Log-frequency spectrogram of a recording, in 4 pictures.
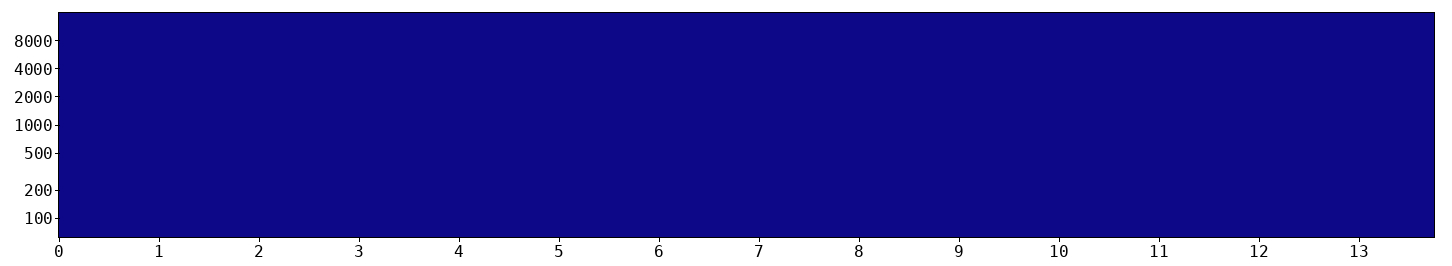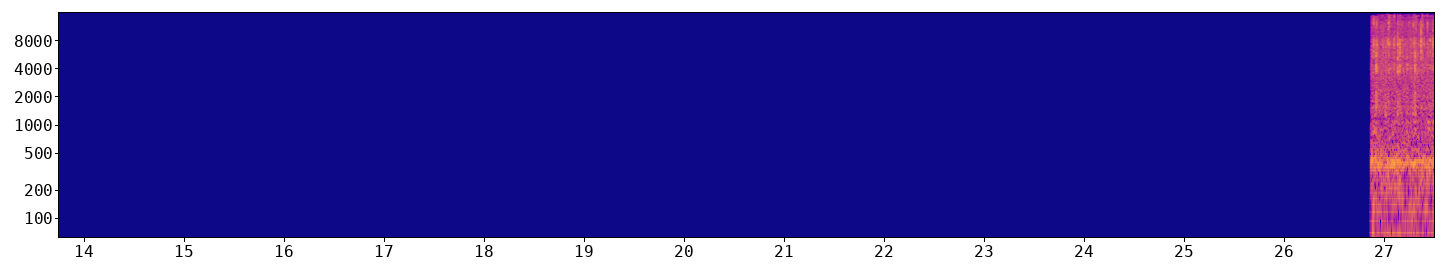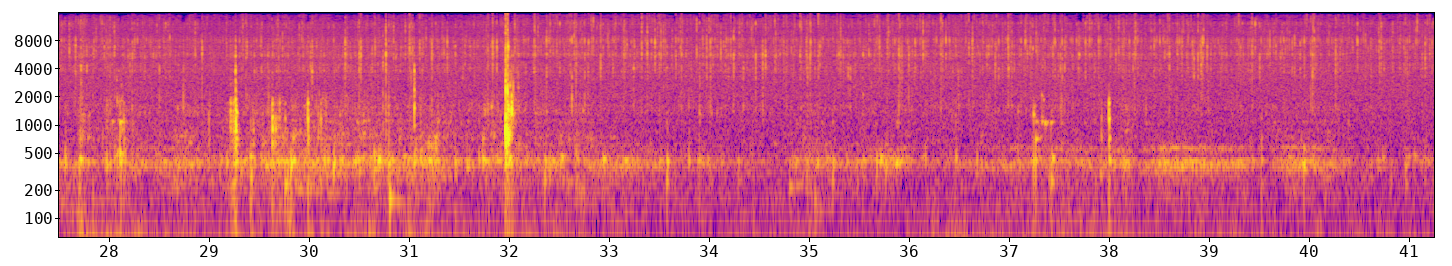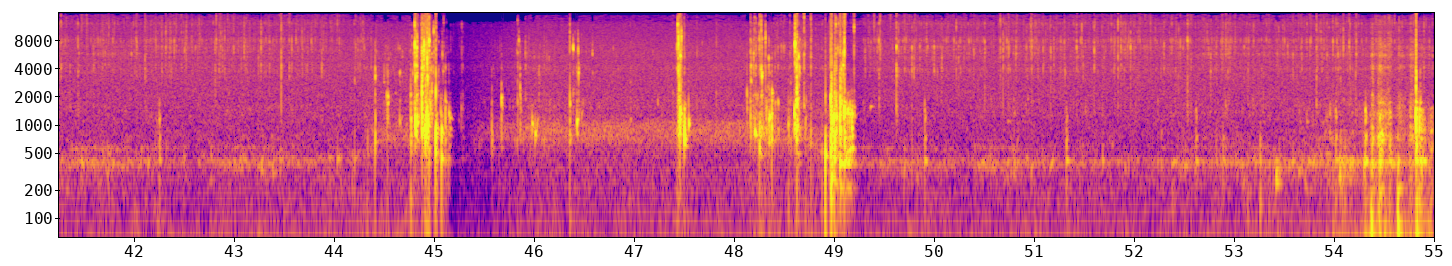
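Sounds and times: clicks and crackles: 26.9 - 46.7, 47.3 - 55.0
bursts of water noise: 26.9 - 55.0.

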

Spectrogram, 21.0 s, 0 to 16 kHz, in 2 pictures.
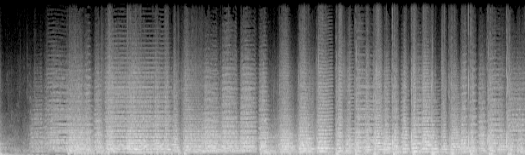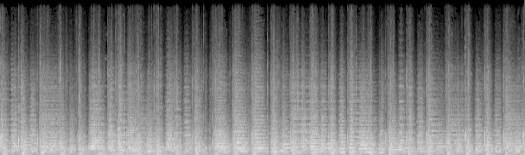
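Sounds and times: brass chords: 0.0 - 21.0
steady drum beat: 6.3 - 21.0.

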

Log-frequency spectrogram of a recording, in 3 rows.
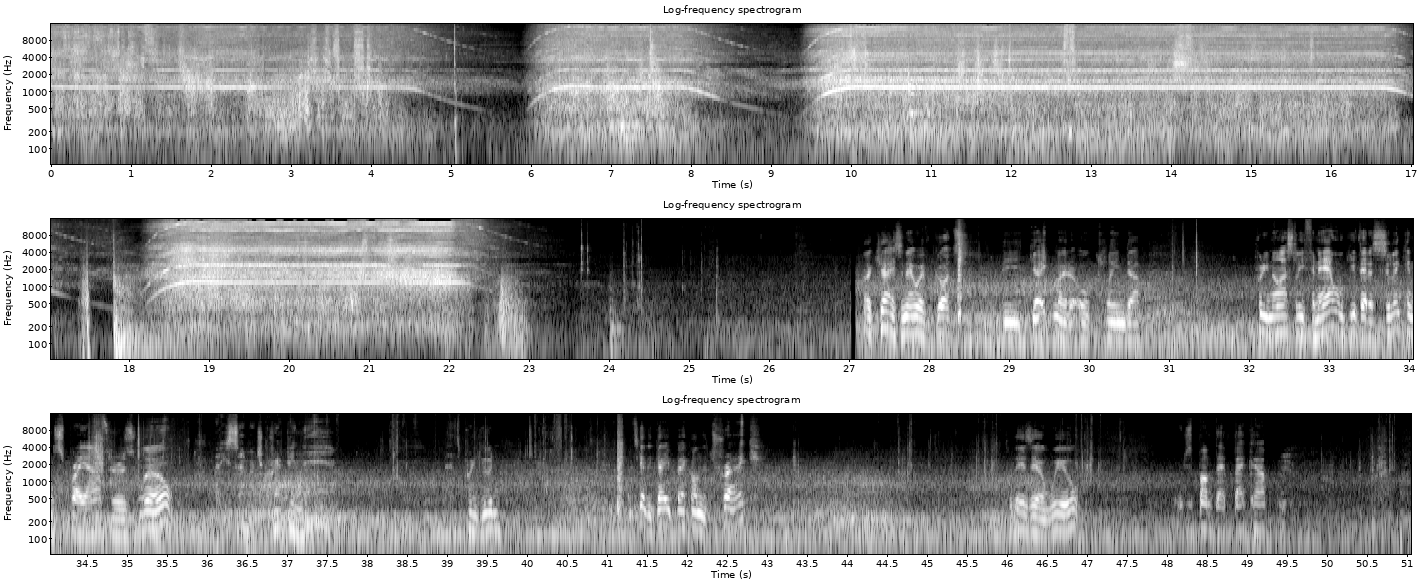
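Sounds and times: small electric motor whining: 0.0 - 23.8.

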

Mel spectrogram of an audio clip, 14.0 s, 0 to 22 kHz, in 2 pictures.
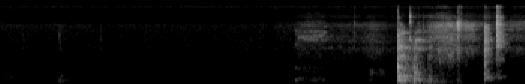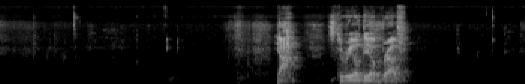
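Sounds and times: glass mug knocking on wooden table: 5.3 - 5.8.

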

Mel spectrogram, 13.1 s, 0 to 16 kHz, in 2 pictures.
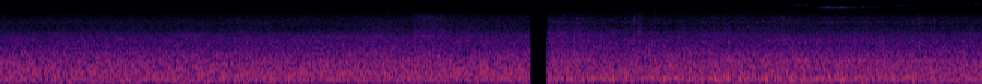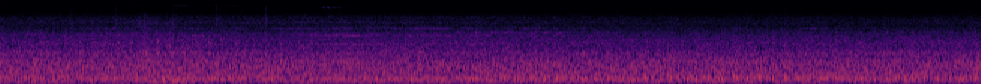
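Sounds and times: jet engines roaring at takeoff: 0.0 - 13.0.

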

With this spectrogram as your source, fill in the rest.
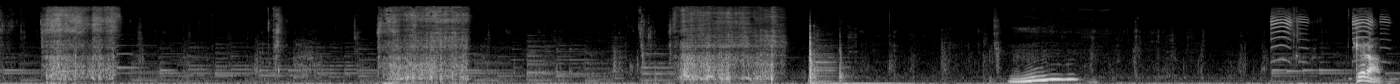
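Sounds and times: person humming mmm: 0.0 - 1.4, 2.6 - 4.9, 6.4 - 7.9, 9.9 - 11.1
person slurping noodles: 0.0 - 1.4, 3.8 - 4.8, 6.7 - 7.9.

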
